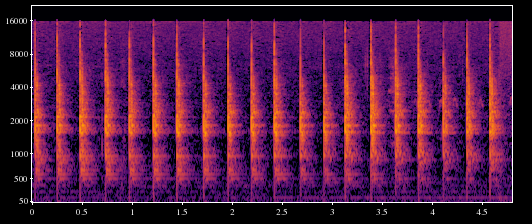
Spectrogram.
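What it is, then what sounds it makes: Aluminum helicopter rotor blade, tap test. A small metal tap tool held in the fingertips taps along a long aluminum helicopter main rotor blade in a tap test. The blade is a thin, hollow-profile airfoil painted yellow with a green stripe, mounted on the aircraft with its tip resting on a wooden stand. About 21 evenly spaced, bright, hollow clicks sound at roughly two per second, each with a short ring near 1.6 kHz that dies away quickly.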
